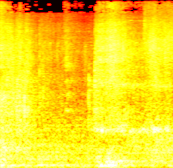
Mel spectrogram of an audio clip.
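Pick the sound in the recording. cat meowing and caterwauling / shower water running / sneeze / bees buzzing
shower water running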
